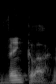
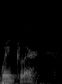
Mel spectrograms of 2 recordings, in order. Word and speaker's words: Winkler: Our Head Start instructor was a local German woman named Frau Winkler. In German, the letter W is pronounced as a V, so her name was pronounced Winkler instead of Winkler.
